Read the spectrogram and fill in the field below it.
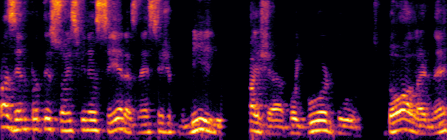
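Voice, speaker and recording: A dark, mellow, somewhat breathy tone at a moderate pace. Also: man. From Santa Catarina, Brazil. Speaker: agricultural market consultant. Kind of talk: interview on commodity markets.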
